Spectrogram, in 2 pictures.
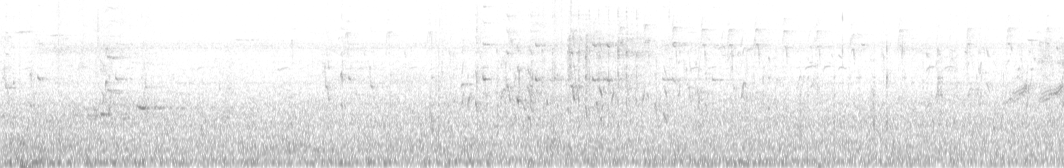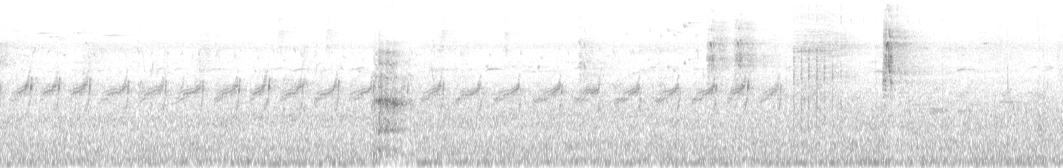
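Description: Outdoor ambience with a steady background noise. About halfway in, a bird starts a fast run of short repeated high chirps, about three a second, lasting some eight seconds. A brief, louder sound cuts in about two-thirds of the way through.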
